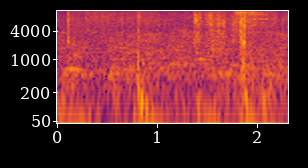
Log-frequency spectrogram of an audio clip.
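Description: Cardboard trading-card boxes handled on a table: two dull thumps about a second apart, with a brief rustle of plastic wrapping just before the second, over background chatter.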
